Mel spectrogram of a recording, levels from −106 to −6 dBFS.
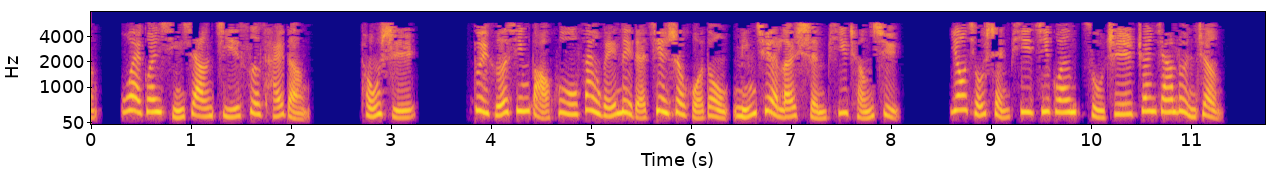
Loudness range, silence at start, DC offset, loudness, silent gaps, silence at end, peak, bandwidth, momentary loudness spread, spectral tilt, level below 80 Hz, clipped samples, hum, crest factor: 3 LU; 0 s; under 0.1%; -20 LUFS; 0.11-0.29 s, 2.23-2.69 s, 3.28-3.74 s, 8.13-8.58 s; 0.45 s; -4 dBFS; 6.2 kHz; 6 LU; -5 dB/octave; -76 dBFS; under 0.1%; none; 16 dB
